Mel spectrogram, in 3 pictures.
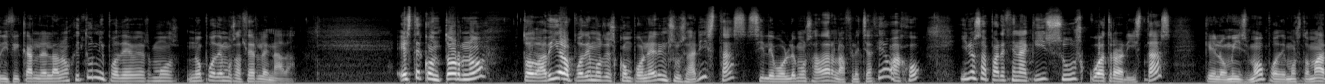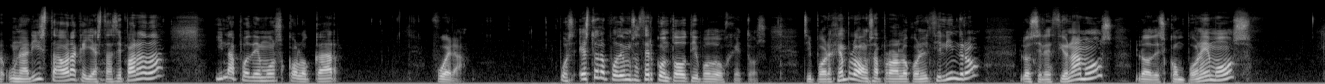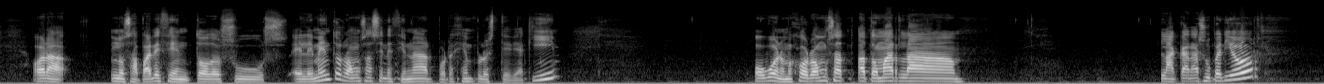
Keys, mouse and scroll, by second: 3.1 click, 4.3 click, 5.1 click, 5.7 click, 6.4 click, 8.2 click, 9.4 scroll down 1, 10.5 click, 10.9 click, 11.5 click, 12.3 click, 13.6 click, 14.9 click, 16.2 click, 17.0 click, 17.3 middle click, 17.4 scroll down 1, 18.1 scroll up 1, 18.9-19.8 shift+middle drag, 19.9-20.3 shift+scroll up 1, 22.9 click, 25.0 click, 26.3 scroll down 2, 27.3 scroll down 2, 30.5 click, 34.1 click, 34.7 click, 35.7 click, 36.7 click, 37.9 click.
